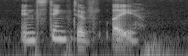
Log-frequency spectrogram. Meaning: Innately; by instinct; without being taught
- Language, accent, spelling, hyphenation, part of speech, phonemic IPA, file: English, US, instinctively, in‧stinc‧tive‧ly, adverb, /ɪnˈstɪŋktɪvli/, En-us-instinctively.ogg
